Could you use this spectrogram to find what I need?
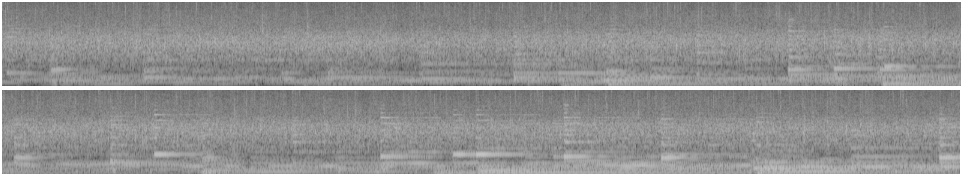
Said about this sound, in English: Why don't all the true worshipers give the Lord a big clap this morning?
